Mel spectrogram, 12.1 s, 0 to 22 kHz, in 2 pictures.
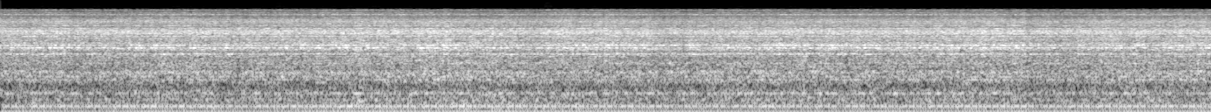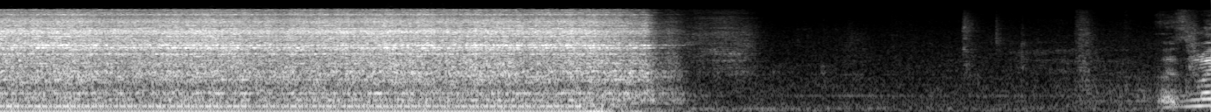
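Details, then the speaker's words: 1999 Pontiac Grand Am, rebuilt GM LD9 2.4 Quad 4, first start-up after rebuild: steady harsh grinding rasp over the engine for nine seconds, stopping at shutdown; bad AC compressor clutch on the serpentine belt. "all right let's let's see if she'll fire up here so so so this other ac compressor clutch making some noise so so"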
